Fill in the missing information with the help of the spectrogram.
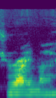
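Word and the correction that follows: Drameh: So it's Cody Drama.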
